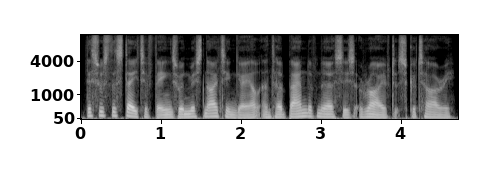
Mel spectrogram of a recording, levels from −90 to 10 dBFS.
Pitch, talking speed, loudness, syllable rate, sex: 105 Hz, 215 wpm, -18 LUFS, 5.8 syllables/s, male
